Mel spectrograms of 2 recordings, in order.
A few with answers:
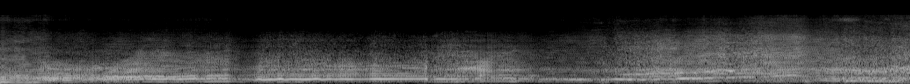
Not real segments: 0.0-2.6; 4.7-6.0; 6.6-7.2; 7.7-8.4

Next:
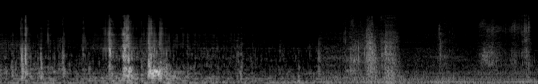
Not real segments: 0.0-3.2

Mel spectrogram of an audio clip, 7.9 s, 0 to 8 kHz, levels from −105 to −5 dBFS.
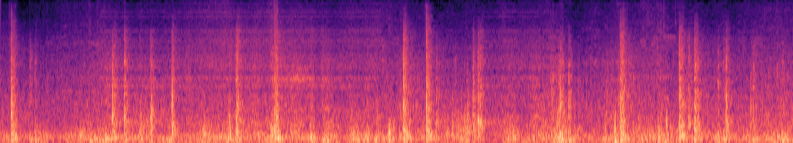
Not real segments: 1.0-3.8; 4.8-5.4

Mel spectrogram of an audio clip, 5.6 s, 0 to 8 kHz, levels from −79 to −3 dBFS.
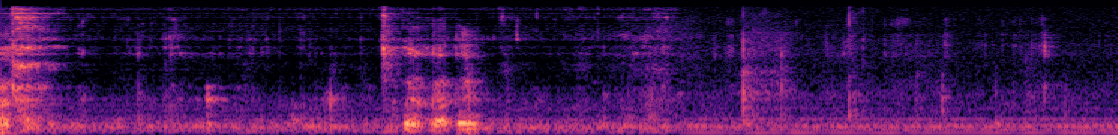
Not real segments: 0.0-3.4

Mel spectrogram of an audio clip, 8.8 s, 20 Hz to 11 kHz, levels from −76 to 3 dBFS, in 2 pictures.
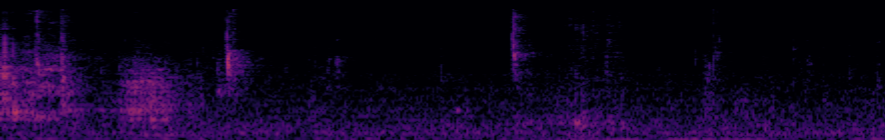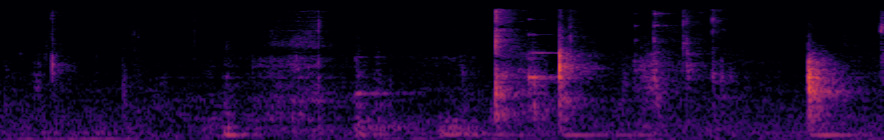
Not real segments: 5.2-6.2

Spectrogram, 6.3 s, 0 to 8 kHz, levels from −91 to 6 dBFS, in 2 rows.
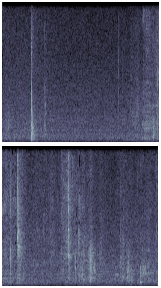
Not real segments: none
